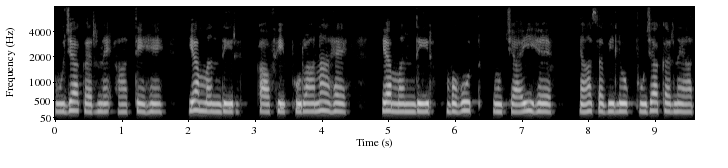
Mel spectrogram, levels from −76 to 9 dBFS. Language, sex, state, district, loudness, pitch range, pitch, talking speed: Hindi, female, Bihar, Jamui, -19 LUFS, 210-220 Hz, 210 Hz, 130 wpm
